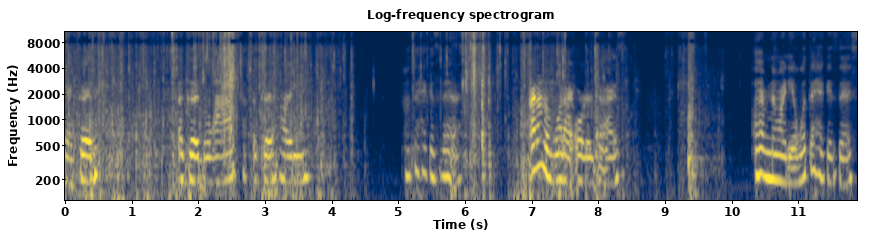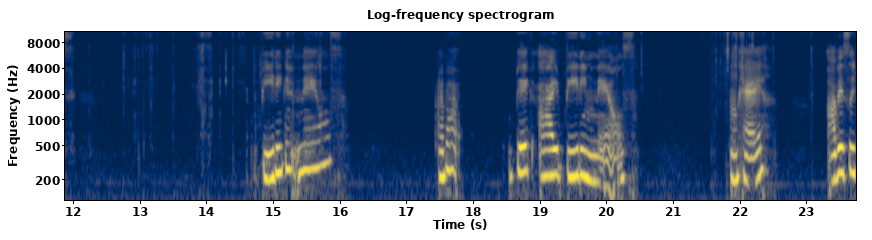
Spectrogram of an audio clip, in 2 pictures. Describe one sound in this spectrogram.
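A woman talks animatedly and close up.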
